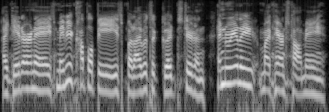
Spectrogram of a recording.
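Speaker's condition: Profound hearing loss; congenital profound hearing loss

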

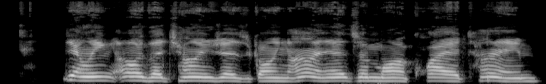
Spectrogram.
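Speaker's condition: Cerebral palsy; affects voice, speech impediment

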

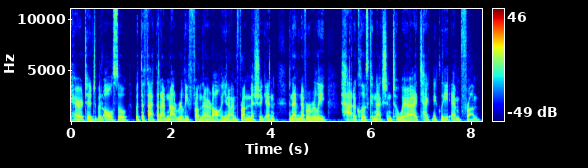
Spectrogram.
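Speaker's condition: No condition

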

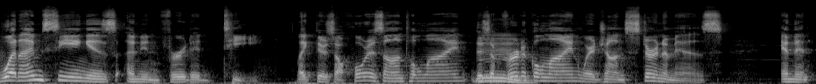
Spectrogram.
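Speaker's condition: No condition

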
